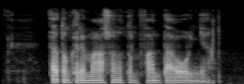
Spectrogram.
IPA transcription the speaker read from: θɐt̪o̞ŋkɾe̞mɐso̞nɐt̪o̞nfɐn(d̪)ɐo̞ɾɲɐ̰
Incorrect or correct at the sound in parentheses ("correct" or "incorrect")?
incorrect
